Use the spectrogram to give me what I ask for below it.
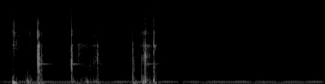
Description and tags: low tones, three turns of a bottle cap. No pressure release at the end. glass bottle, cap turning.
